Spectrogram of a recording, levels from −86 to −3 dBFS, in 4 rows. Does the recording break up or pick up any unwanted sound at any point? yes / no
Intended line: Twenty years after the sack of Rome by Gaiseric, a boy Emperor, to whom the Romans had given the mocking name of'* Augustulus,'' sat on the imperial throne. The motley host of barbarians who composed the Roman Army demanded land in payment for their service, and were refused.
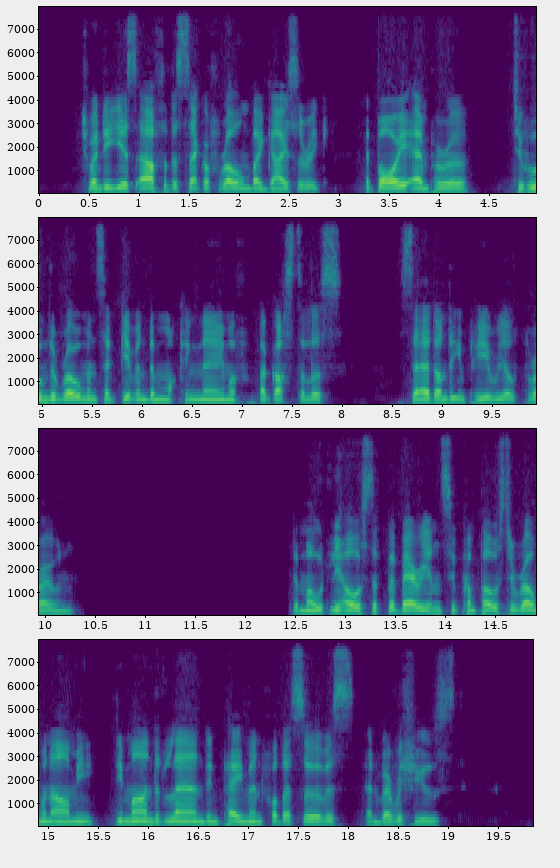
no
